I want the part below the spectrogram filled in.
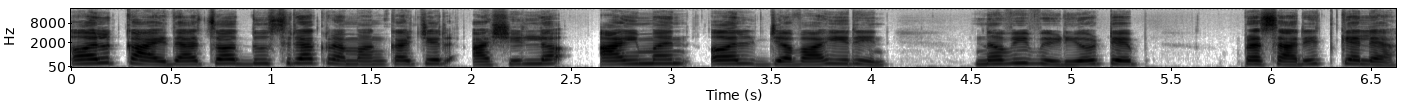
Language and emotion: Goan Konkani, neutral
